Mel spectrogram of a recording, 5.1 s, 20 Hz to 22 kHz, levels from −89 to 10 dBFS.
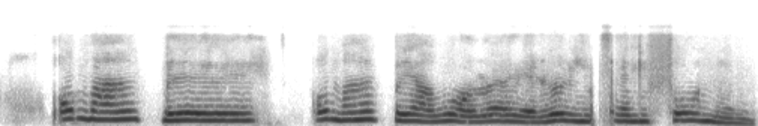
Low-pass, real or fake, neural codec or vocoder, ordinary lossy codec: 7.2 kHz; fake; codec, 16 kHz, 1 kbps, FreqCodec, smaller model; Opus, 16 kbps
